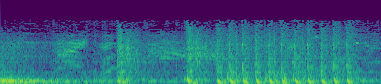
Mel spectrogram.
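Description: Gunfire sound effect of guerrillas shooting: rumbling blasts give way to a steady rattling burst of rapid, evenly spaced shots that continues to the end.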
